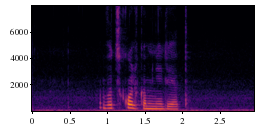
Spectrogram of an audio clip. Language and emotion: Russian, neutral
